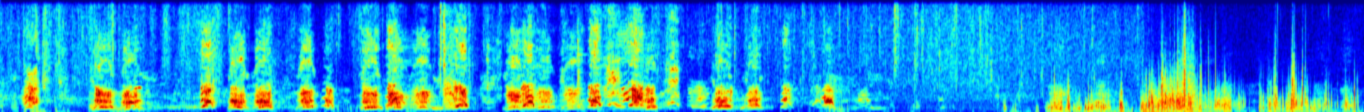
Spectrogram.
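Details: Snowy play among fourteen dogs brings a long run of sharp, evenly repeated barks, some with a yelping edge, fading into a rushing, noisy burst near the end.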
